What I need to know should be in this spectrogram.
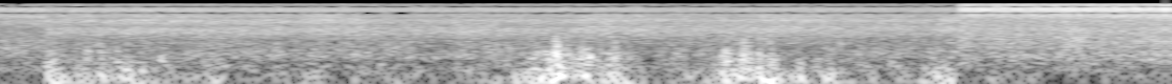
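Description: A stream trickles over rocks.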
